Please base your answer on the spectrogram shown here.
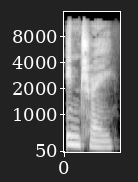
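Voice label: "in-tray", British English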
